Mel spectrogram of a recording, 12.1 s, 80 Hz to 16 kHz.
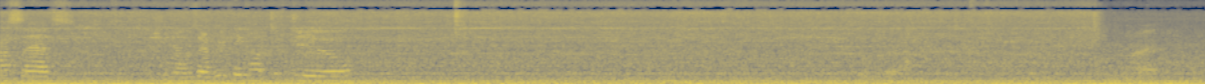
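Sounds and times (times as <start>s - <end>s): electric clippers buzzing: 0.0s - 11.1s.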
